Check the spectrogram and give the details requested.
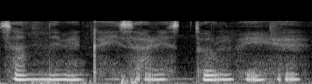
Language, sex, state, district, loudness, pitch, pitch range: Hindi, female, Arunachal Pradesh, Papum Pare, -16 LUFS, 225 Hz, 220-235 Hz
